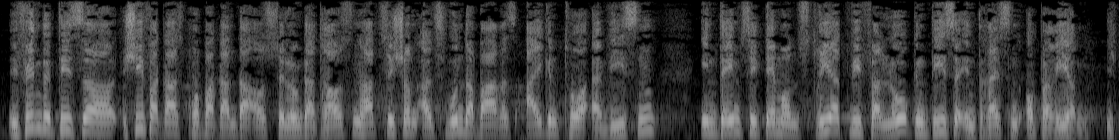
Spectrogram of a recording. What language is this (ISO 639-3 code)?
deu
